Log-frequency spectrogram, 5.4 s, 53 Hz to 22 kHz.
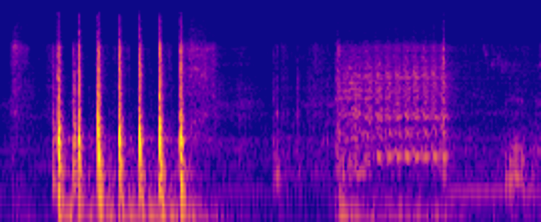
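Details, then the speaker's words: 1992 Lexus LS400 1UZFE V8, after fuel pump replacement: about seven quick cranking strokes, roughly five a second, never catches; cranks but won't start because injectors are not firing (not earthing). "LS400 I've worked out that the injectors are not firing the fuel pump's definitely working now injectors are not firing"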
